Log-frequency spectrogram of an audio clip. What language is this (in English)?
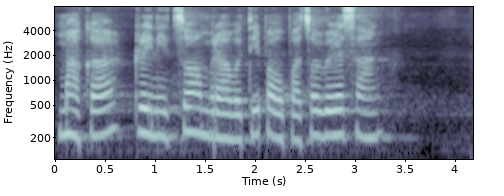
Konkani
